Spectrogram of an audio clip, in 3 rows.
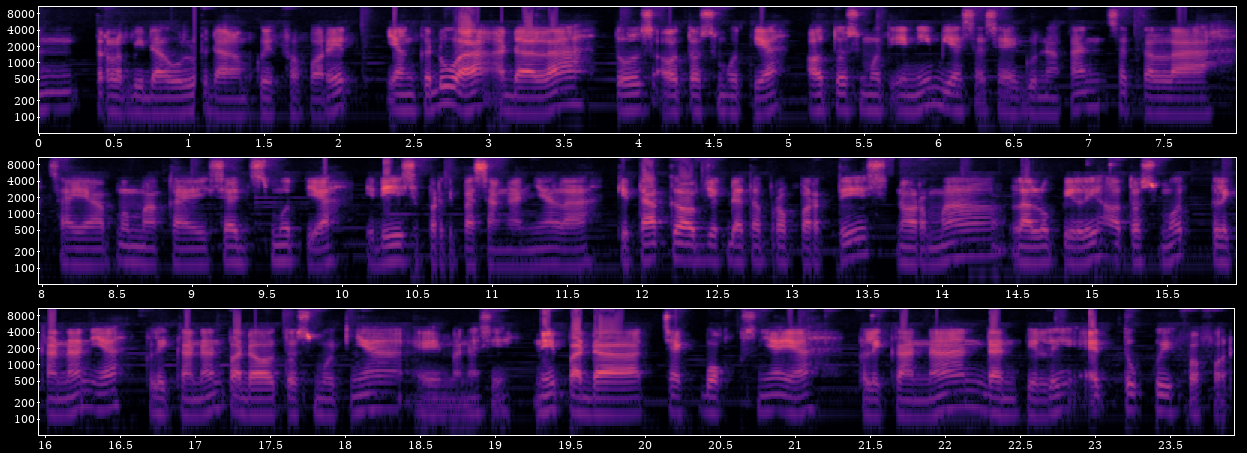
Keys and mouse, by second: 2.2 n, 3.5 q, 12.6 click, 15.3-16.6 right drag, 16.9-19.2 right drag, 20.9 click, 21.7-23.9 right drag.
